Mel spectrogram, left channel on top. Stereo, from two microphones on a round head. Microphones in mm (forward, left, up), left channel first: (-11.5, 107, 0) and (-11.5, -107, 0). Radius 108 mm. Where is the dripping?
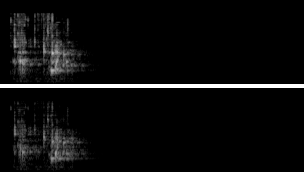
40° left (ahead or behind), 0.8 m.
